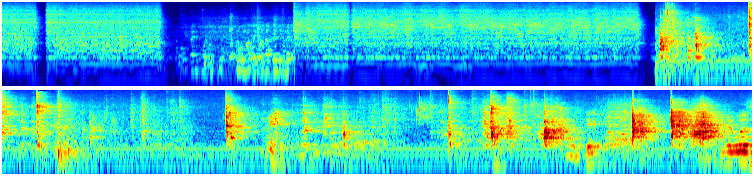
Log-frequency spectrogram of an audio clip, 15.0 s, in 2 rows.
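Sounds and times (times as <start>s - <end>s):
steady hum: 6.6s - 15.0s.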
